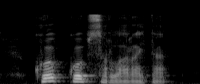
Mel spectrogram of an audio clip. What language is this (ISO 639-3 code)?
kaz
